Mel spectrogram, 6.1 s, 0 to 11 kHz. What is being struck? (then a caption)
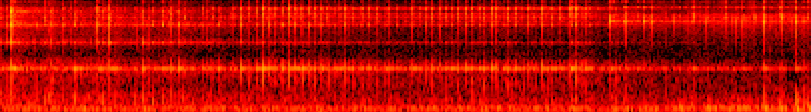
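Glazed ceramic flower pot. A small white glazed ceramic flower pot, sitting on a saucer and filled with soil and a snake plant, is tapped quickly on its outer wall with fingertips and nails. The result is a rapid, quiet stream of clicky clinks over a steady ringing tone near 1.4 kHz, with bright overtones and short decays.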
